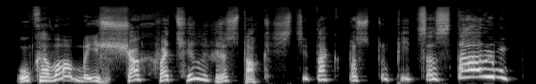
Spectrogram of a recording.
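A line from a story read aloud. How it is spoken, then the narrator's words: Sobbing. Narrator (Russian): Он всхлипнул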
